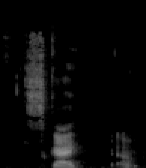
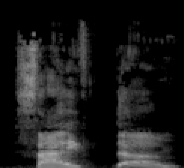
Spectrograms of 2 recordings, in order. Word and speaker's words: Scythedom: Scythedom. Oh my god. Dana. – How do you say it? – Scythedom. – Scythedom. – Scythes in a scythedom. It's that simple.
